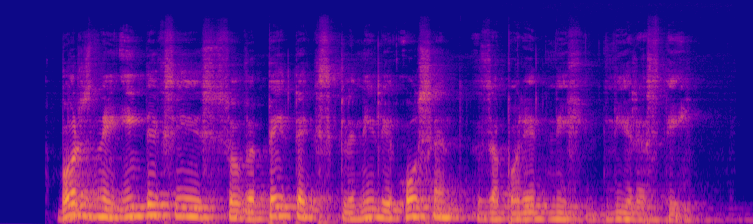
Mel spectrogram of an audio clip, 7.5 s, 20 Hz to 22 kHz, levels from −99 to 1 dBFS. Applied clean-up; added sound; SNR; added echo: none; none; none; reverberation time 0.6 s.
